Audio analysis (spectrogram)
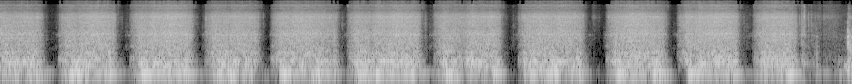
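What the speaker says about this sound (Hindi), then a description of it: "अब हमें बाहर की साइड यहाँ पे सिलाई लगानी है इस तरीके से।" Domestic sewing machine stitching a round cushion cover along a marked line, a loud steady motor whir with rhythmic needle chatter running in bursts of about half a second, separated by brief pauses, with no voices.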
